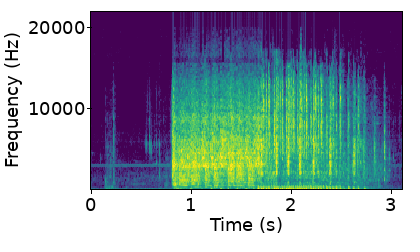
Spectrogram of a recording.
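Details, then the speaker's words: 2015 Ford Explorer 3.5 V6 needing a number three coil pack: starter turns the engine over at about four beats a second, sluggish and labored; slow crank. "let it run for a second if it can all right it's slow start it up"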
